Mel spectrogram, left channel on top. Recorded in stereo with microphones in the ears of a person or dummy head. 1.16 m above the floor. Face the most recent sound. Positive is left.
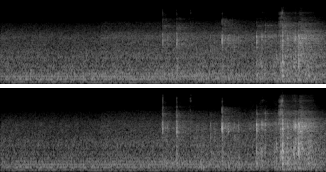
turn(degrees=-15)  # may be behind; listen again after turning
